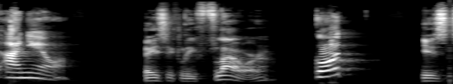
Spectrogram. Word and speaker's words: 꽃: The first word ends in the letter ch. And rule 1, the rule of unreleased consonants, tells us to pronounce that final consonant, since it's coming at the end of a word, as an unreleased D sound. So instead of 꽃, we say 꽃.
